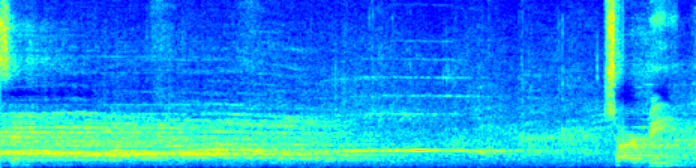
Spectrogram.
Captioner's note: audience cheering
